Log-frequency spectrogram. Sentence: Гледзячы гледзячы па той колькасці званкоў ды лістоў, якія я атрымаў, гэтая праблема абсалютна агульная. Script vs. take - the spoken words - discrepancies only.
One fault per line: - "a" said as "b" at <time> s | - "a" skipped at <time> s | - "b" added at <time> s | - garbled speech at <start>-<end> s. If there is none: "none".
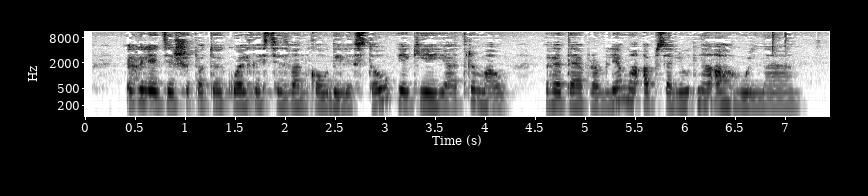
- "гледзячы" skipped at 1.1 s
